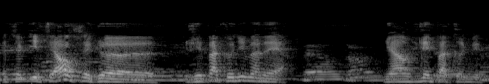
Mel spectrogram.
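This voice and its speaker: Over noticeable background noise and audible room echo, a man speaks at a fairly slow pace and medium pitch with very wide pitch swings. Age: 70s. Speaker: vlogger. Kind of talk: comedic monologue.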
